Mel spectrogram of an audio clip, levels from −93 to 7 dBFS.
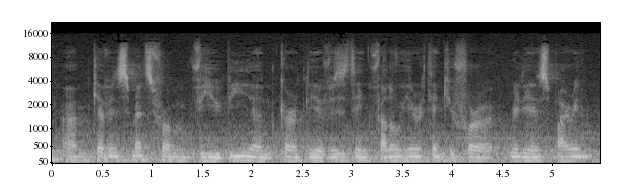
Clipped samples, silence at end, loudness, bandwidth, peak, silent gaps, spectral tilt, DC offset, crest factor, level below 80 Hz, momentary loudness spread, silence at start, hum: under 0.1%; 0 s; -19 LUFS; 13.5 kHz; -6 dBFS; none; -6 dB/octave; under 0.1%; 12 dB; -42 dBFS; 4 LU; 0 s; none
